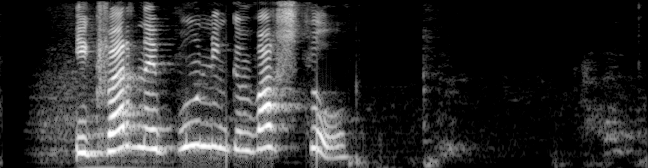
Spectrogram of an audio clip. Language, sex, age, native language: Icelandic, male, 10, Icelandic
